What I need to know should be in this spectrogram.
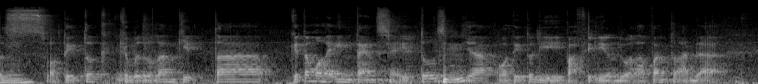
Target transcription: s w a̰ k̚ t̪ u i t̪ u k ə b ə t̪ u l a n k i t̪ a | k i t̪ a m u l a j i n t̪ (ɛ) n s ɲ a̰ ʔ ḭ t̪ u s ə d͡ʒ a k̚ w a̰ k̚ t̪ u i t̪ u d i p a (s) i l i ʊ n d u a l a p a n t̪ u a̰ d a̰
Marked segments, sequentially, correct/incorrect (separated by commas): correct, incorrect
